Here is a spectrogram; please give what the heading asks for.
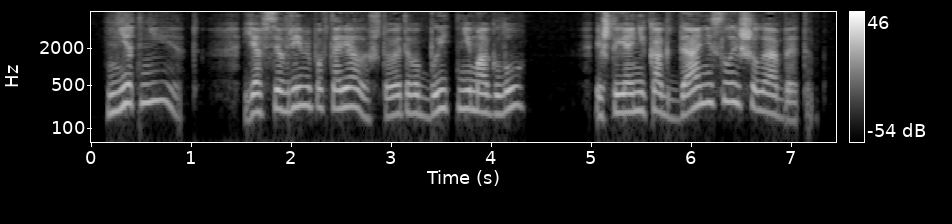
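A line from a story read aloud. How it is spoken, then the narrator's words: Hasty exclamation. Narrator (Russian): поспешно воскликнула Лёля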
